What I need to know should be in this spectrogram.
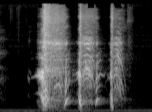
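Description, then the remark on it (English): A fit of harsh coughing after something went down the wrong way while speaking, three strong bursts in quick succession, the first and loudest followed by two shorter hacking coughs, with no talking. “A lot of people don't realize that excuse me, that something went down the wrong way.”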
